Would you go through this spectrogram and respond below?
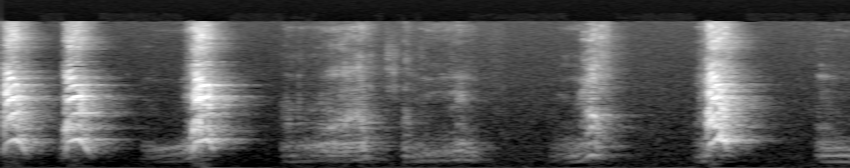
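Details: West Highland White Terrier puppy playing, a few sharp yaps mixed with soft growly grumbles and a low rumbling between barks.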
